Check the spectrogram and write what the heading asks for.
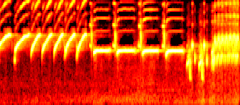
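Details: Belgian canary with estralando song, quick rising swoops giving way to steady clear whistled notes repeated evenly, finishing in a buzzy trill.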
